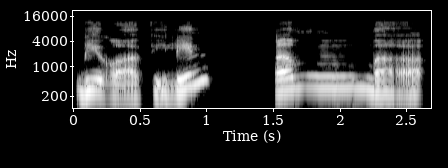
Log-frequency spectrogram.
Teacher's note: अलिफ की वजह से दो हरकत खींचना भी है, लेकिन मोटा भी करना है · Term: मोटा हर्फ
